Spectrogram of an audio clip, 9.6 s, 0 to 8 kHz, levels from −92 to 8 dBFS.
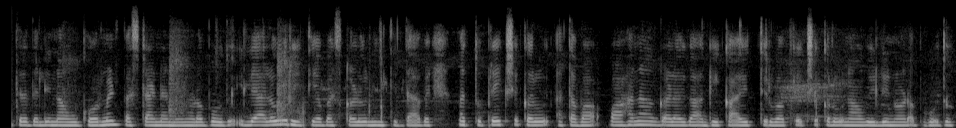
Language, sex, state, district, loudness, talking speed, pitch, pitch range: Kannada, female, Karnataka, Chamarajanagar, -32 LUFS, 140 wpm, 205 Hz, 200-220 Hz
